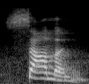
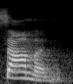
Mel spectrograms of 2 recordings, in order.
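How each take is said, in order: The two takes are said the same way.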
